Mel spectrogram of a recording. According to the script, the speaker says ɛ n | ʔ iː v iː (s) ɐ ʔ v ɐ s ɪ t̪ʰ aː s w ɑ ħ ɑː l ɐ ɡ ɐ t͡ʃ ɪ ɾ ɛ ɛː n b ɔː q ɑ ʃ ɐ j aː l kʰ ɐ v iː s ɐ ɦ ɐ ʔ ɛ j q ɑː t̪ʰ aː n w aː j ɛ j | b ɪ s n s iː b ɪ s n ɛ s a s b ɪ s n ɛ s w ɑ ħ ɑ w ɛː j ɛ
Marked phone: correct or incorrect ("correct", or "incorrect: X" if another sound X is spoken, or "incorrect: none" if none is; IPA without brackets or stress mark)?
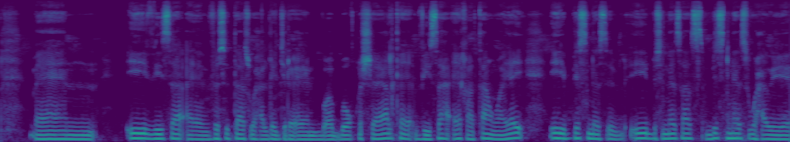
correct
